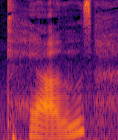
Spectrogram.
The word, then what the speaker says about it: Cairns: So tomorrow, as you know, if you've been listening to the podcast, I'm flying up to Cairns, as they call it. It's spelled C-A-I-R-N-S, to the north of Australia, and it's going to be warm and jungly up there in tropical weather.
